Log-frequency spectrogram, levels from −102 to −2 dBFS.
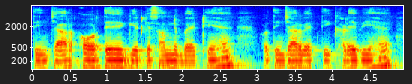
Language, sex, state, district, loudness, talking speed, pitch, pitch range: Hindi, male, Jharkhand, Palamu, -18 LUFS, 180 wpm, 110 Hz, 105-110 Hz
